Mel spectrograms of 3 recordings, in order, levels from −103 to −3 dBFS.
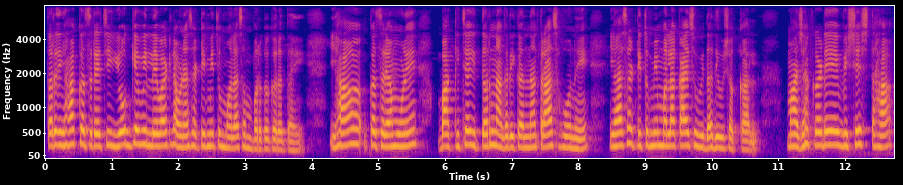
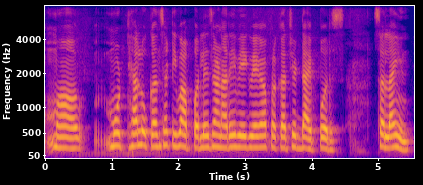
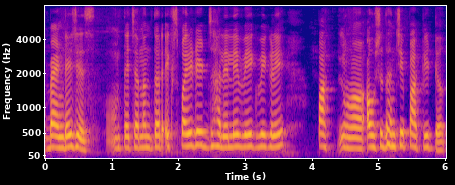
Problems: background sounds at intervals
